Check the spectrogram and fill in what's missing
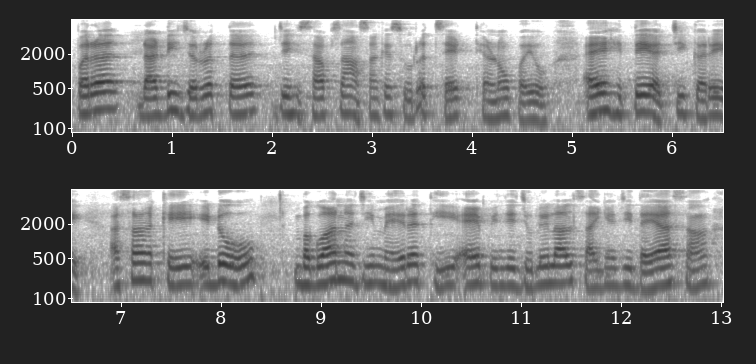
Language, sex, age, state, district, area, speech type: Sindhi, female, 30-45, Gujarat, Surat, urban, spontaneous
